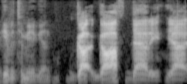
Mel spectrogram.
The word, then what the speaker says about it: GVTH DVDDY: How do members of the band pronounce the band name? I think you answered that, but give it to me again. Goth Daddy.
